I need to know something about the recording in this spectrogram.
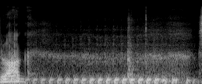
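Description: Motorcycle engine idling with an even, rapid low pulsing, shut off right at the end.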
